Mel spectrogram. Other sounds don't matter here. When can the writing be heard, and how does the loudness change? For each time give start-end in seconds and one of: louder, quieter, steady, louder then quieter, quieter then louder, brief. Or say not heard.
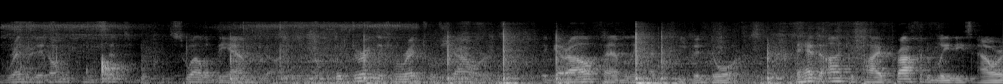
0.2-8.4 steady.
